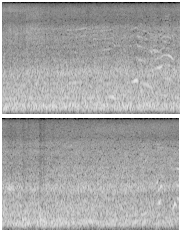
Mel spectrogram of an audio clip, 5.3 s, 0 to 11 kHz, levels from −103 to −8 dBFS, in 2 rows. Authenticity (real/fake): real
